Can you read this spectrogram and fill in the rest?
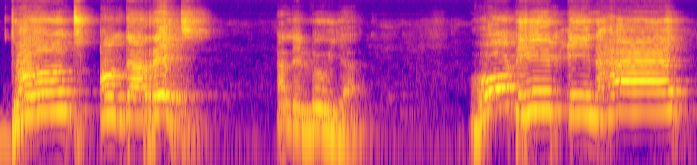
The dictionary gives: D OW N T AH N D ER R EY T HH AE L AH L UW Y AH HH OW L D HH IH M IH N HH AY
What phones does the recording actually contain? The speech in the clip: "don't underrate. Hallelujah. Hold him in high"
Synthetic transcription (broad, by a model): D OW N T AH N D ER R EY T HH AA L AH L UW Y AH HH OW L D HH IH M IH N HH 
